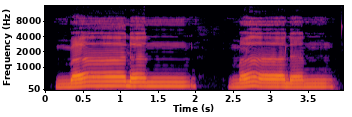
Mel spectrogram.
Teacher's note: لام دو زبر لن، تنوین ہے، ایک الف مدار میں غنہ کو کھینچنا ہے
